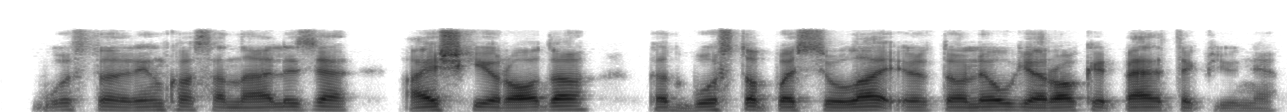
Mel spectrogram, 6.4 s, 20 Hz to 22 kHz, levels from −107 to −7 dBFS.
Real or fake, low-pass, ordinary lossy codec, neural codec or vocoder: fake; 7.2 kHz; Opus, 64 kbps; codec, 24 kHz, 0.9 kbps, WavTokenizer, small release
